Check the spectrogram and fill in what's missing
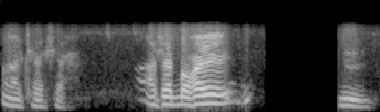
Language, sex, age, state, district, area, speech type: Bodo, male, 60+, Assam, Chirang, rural, conversation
